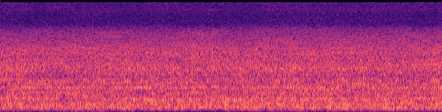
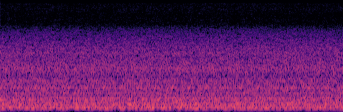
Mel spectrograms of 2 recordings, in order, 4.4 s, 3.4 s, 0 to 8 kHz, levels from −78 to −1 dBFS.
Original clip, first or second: second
